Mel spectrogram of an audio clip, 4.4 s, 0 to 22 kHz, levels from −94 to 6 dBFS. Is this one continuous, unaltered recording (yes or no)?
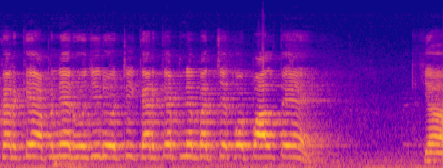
yes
